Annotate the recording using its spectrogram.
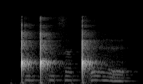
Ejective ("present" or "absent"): present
